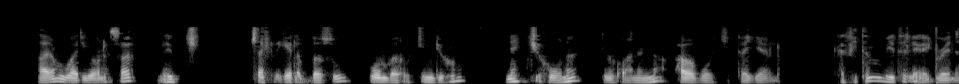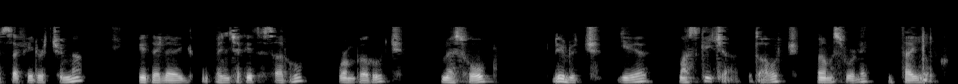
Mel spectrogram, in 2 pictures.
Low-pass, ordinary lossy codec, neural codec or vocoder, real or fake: 7.2 kHz; MP3, 24 kbps; codec, 16 kHz, 2 kbps, X-Codec, HuBERT features, trained on LibriSpeech; fake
